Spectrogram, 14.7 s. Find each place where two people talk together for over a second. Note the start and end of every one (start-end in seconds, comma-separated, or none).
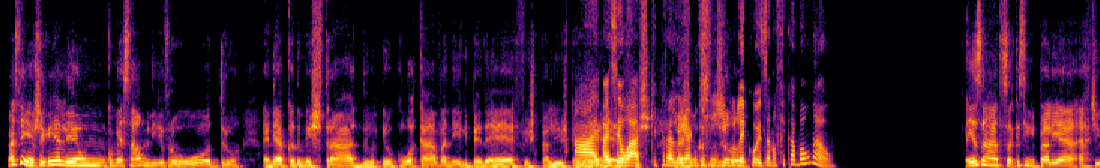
7.6-10.0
